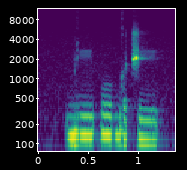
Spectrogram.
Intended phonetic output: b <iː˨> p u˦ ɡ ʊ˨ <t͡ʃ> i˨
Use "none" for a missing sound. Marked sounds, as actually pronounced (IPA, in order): iː˦, t͡ʃ

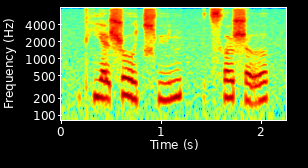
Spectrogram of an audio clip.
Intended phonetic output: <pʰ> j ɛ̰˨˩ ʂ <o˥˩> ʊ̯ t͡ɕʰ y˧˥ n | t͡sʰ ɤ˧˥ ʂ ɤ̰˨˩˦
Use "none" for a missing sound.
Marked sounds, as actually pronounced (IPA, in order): pʰ, o˥˩

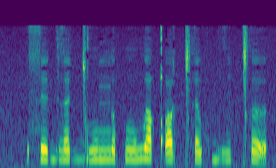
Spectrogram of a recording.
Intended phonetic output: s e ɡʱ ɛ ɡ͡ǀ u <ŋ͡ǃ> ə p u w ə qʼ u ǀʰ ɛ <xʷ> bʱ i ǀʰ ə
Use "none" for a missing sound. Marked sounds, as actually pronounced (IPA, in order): ŋ, xʷ

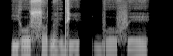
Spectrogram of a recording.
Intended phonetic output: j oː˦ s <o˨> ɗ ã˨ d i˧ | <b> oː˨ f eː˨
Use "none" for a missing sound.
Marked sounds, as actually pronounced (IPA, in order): ɔ˨, b

